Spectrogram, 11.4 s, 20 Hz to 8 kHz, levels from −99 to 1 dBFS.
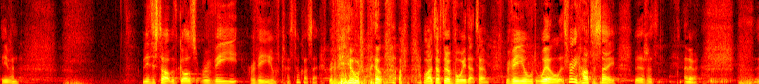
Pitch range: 115-155 Hz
